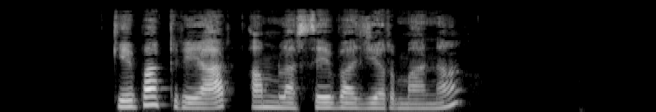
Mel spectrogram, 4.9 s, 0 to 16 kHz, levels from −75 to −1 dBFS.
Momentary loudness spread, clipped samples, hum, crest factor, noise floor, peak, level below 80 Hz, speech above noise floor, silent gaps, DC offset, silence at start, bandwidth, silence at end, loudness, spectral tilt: 12 LU; under 0.1%; none; 22 dB; -83 dBFS; -2 dBFS; -70 dBFS; 60 dB; none; under 0.1%; 0.85 s; 11.5 kHz; 1.45 s; -22 LUFS; -3 dB/octave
